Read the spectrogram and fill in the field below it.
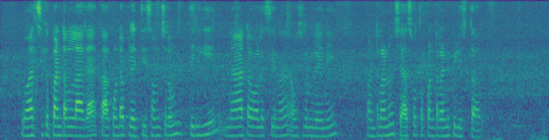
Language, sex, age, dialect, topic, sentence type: Telugu, male, 25-30, Central/Coastal, agriculture, statement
